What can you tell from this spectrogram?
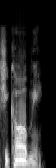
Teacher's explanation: The final D in called may connect with me making the phrase sound like she called me.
